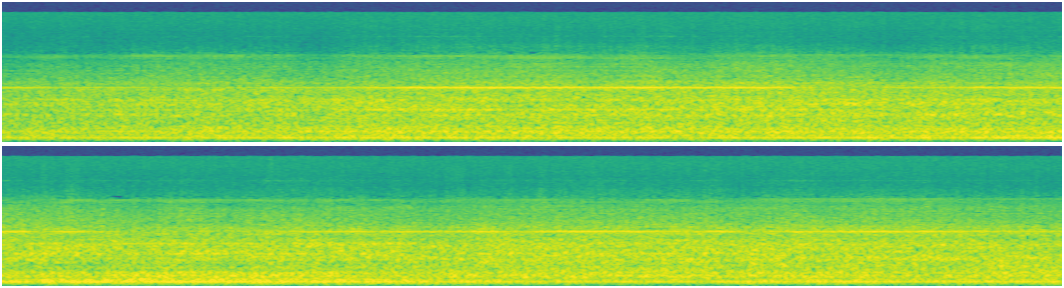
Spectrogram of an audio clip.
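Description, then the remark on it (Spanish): A steady, loud helicopter drone heard while the aircraft approaches a city again: rotor blades and engine roar continuously, with a low hum and a thin high whine running through it for the whole stretch, no voices. “El ruido se intensifica, procedente del que producen desde el exterior las aspas del aparato.”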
